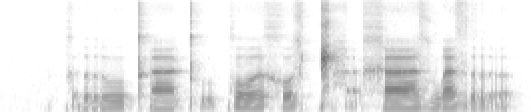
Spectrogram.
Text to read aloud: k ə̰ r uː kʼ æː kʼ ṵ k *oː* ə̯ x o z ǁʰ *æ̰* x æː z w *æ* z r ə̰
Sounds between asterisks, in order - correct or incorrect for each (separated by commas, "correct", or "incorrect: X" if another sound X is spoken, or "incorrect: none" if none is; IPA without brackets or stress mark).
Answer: correct, correct, correct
